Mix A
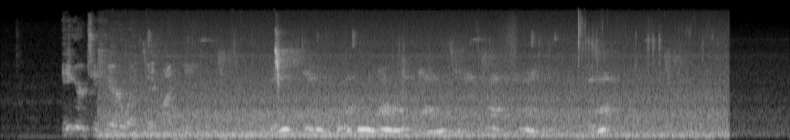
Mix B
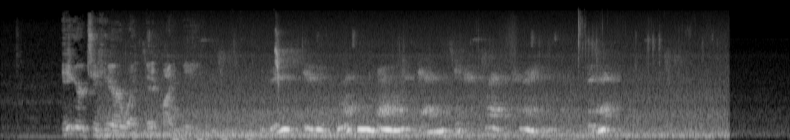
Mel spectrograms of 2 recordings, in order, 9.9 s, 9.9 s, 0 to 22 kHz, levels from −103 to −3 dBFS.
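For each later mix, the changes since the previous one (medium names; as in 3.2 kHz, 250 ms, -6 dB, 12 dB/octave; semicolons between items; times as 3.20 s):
first sound -9.5 dB; master: add bass shelf 260 Hz +7.5 dB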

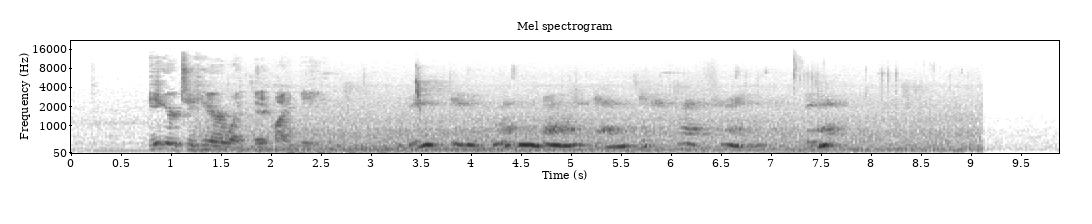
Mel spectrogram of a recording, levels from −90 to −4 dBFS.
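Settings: speech +5.0 dB; master: add bass shelf 260 Hz -7.5 dB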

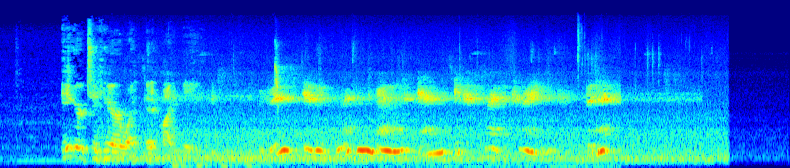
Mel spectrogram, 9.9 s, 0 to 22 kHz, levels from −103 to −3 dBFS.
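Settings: second sound: add resonant high shelf 1.7 kHz +11 dB, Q 3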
